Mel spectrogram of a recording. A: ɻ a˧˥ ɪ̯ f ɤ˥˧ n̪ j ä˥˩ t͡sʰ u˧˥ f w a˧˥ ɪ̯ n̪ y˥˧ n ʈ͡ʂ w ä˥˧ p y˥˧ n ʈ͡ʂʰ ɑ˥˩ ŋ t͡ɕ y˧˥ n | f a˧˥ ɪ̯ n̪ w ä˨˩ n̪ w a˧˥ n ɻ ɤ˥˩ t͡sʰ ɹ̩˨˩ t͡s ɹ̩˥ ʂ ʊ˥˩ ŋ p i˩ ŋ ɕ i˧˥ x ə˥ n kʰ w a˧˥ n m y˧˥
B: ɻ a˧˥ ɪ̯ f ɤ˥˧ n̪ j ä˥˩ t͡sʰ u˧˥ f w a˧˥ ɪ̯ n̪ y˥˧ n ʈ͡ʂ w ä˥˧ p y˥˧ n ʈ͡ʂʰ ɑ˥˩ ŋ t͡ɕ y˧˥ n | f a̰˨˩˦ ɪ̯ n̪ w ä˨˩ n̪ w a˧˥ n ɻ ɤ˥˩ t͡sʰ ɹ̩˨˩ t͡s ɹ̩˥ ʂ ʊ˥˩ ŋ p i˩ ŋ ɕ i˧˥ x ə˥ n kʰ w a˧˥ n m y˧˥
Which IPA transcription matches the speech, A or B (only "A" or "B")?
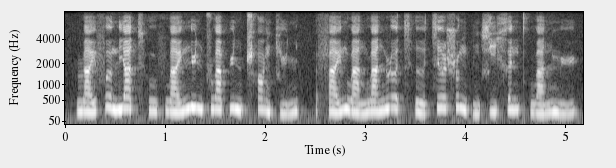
A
